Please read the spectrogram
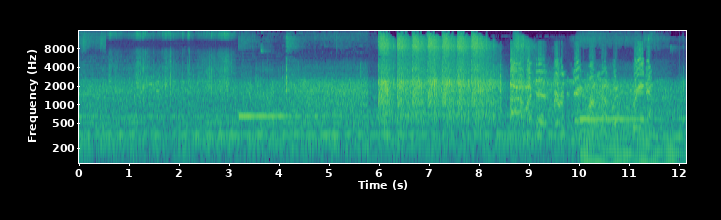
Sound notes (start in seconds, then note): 6.0 multiple gun shots fire; 9.3 muffled voices on a radio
